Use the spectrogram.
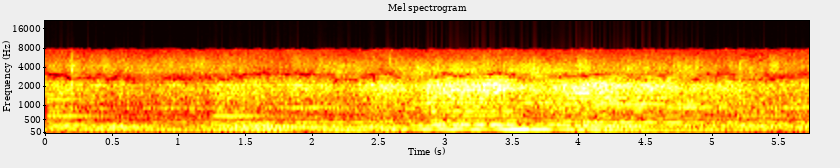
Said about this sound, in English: Rain clouds were gathering for a squall, and the motor launch strained through billowing waves toward an island looming on the horizon.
